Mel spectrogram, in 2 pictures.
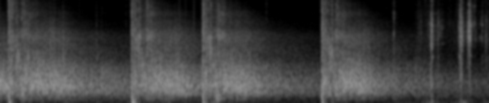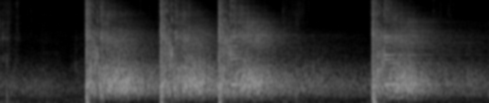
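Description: Pistol and rifle gunfire during dummy round drills: loud, sharp shots at irregular intervals, each ringing out with a long echoing decay, some fired in quick pairs, with no talking.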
